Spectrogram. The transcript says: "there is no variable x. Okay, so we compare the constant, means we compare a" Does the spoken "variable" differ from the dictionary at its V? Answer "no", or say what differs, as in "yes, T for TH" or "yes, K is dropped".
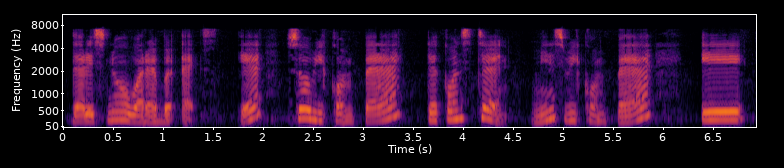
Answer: yes, W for V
